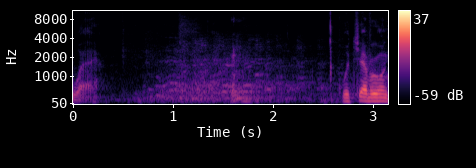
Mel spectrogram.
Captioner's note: audience laughs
